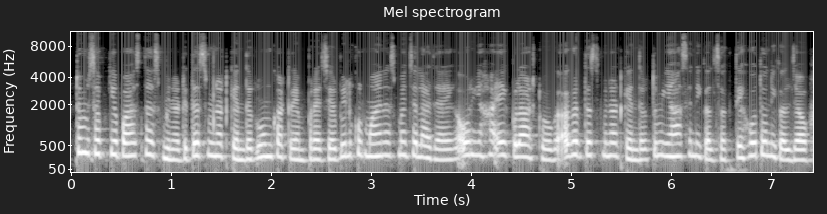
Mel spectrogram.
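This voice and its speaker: A woman doing a calm male villain who speaks slowly and coolly, teasing his victims with quiet menace. The voice sits high and mellow, on a dull, lo-fi recording. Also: lightly acted. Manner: unhurried, cold, teasing.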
